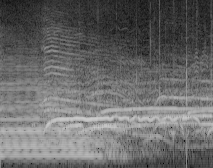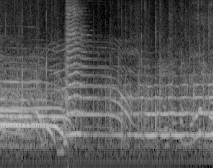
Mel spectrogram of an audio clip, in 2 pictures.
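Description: Live brass-led funk band holding a low chord that dies away about two seconds in, then sustained notes ring on over a cheering crowd with whoops and shouts.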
